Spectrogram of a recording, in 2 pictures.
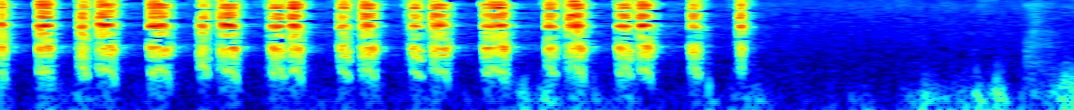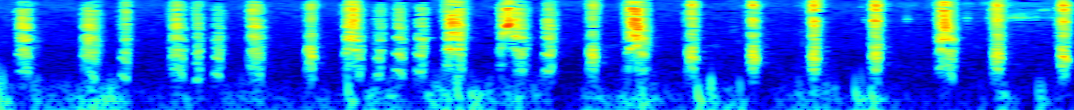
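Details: Partridge, possibly grey or red-legged partridge (song described as amplified), giving harsh, grating notes about five a second: a loud burst, a short pause, then a longer, softer run over low rumble; laughter follows.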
